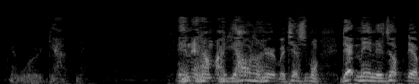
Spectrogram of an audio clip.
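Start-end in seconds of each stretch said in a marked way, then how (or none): 0.1-0.8 whispered, drawn inward; hushed whispered repeat. Real, not acted. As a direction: breathe it as a confession.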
